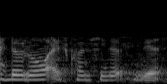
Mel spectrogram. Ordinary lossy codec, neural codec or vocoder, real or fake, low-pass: none; codec, 16 kHz, 16 kbps, FunCodec, trained on LibriTTS, 50 frames a second; fake; 3.6 kHz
